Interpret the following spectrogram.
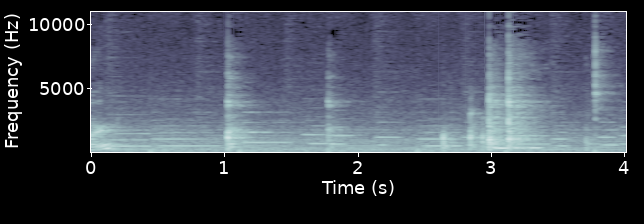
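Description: Background music, with a few clinks and knocks of a bowl against the stand mixer's bowl as flour is tipped in.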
